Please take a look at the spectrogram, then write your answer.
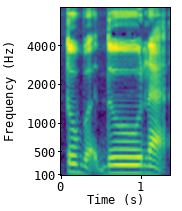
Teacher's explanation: di sini du dibaca panjang atau mat karena ada dhamma diikuti oleh wawu sukun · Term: mat asli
